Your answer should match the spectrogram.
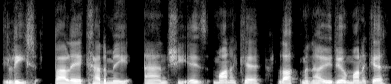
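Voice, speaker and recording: A man hosts a podcast in a low voice, asking friendly questions that wander and restart. The sound is close and dry, with no room echo. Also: quick pace. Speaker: podcast host. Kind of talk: casual interview chat.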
